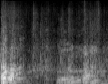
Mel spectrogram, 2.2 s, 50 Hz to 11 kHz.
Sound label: growl; Tribes2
